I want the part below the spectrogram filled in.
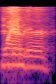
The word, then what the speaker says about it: Wanger: Wanger, like anger? Wanger. Yeah.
